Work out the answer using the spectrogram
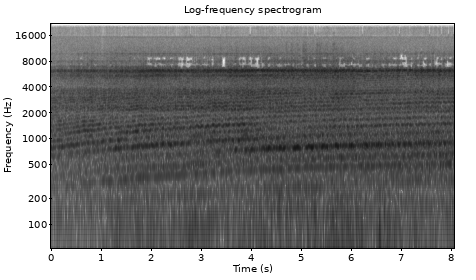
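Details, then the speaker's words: Older Euphree Stellar Falcon e-bike on throttle, microphone on rider's chest, reaching about 24 mph: clear steady hub motor whine climbing gradually with speed over light wind; normal though fairly loud motor noise. "All right, I think that's pretty representative of what the motor sounds like. Obviously, you can hear the motor quite a bit."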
